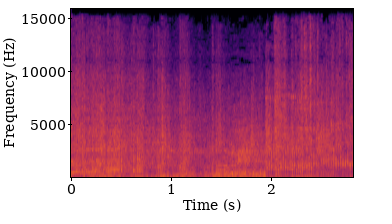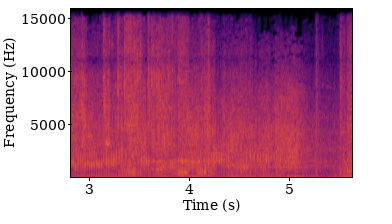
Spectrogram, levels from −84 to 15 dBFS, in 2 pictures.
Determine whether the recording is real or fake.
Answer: real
